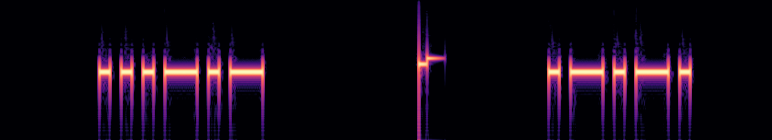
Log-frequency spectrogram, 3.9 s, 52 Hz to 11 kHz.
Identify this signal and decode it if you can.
Morse code, heard as a keyed tone, about 22 wpm, 700 Hz. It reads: <SK> <AR>
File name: practice / 22wpm / Single Punctuation-Prosign - Rapid-Fire - 22wpm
